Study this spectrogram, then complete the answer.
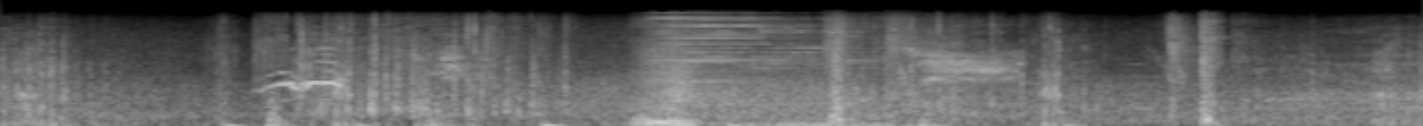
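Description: Video game sound effects crunch and chime in quick bursts.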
